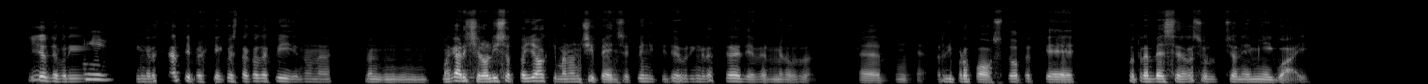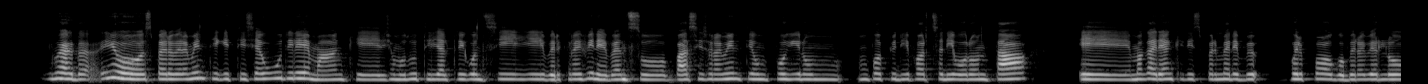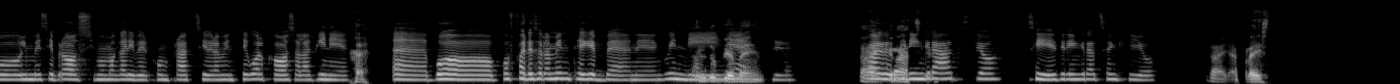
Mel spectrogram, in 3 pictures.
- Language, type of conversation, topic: Italian, advice, Come posso prepararmi alle spese impreviste e raggiungere i miei obiettivi finanziari?
- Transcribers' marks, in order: distorted speech; static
